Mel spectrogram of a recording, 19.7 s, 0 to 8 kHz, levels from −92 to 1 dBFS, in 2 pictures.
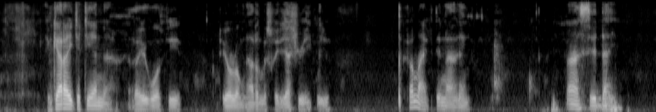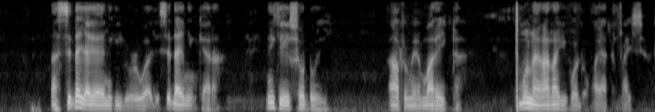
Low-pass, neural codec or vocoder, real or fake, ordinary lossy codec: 7.2 kHz; codec, 16 kHz, 2 kbps, FunCodec, trained on LibriTTS, 25 frames a second; fake; none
